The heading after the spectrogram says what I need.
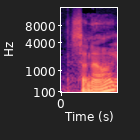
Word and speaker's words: Senhoa: You're the board president for the Senhoa Foundation. Is that the way to pronounce that? That's correct. Senhoa, nailed it, thank you.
